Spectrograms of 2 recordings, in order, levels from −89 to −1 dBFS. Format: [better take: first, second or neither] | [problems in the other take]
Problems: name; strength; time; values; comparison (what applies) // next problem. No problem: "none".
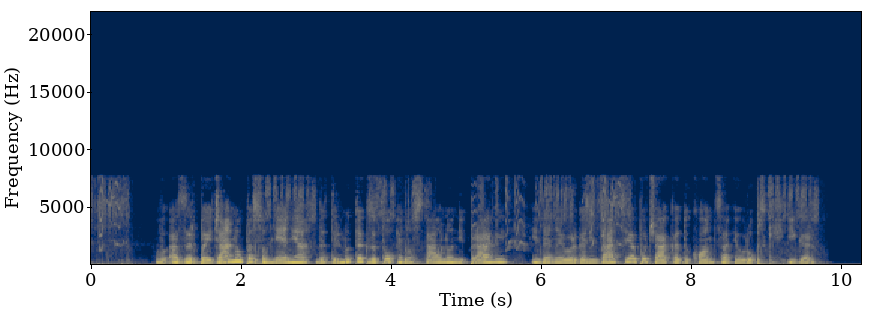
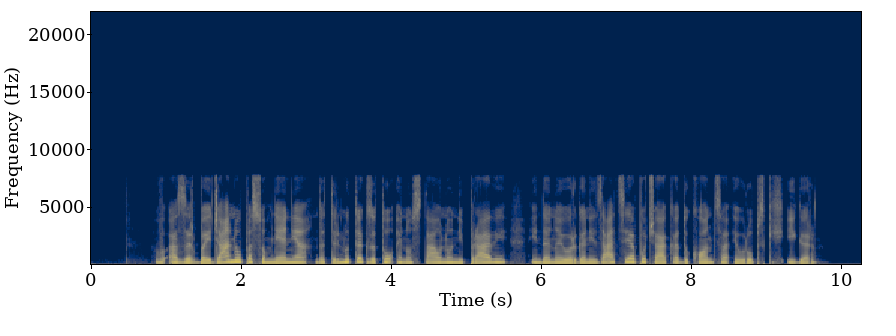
second | background sound (Squeak / Writing); 19 dB below the speech // room echo; dies away in 0.2 s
